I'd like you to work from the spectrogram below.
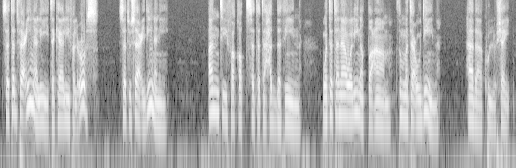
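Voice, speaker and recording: A man's voice: a little high, normal speed, no room sound, studio quality, lightly acted. A man reading a cold, scornful young brother. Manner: curt, scornful.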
